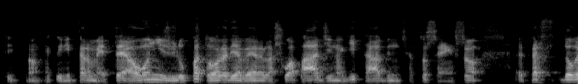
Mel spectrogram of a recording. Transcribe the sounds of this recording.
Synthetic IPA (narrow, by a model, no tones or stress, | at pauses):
t̪ːinɔ̰ekːwind̪ipermet̪ːeaoɲːizvilupːat̪oːɾed̪iaveːɾelasuːapaːd͡ʒinaɡit̪ːabinunt͡ʃɛrt̪osɛnso | perfd̪oːv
